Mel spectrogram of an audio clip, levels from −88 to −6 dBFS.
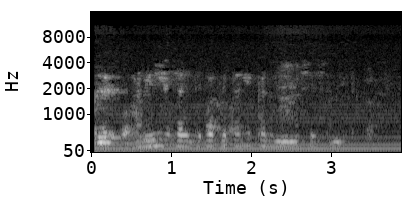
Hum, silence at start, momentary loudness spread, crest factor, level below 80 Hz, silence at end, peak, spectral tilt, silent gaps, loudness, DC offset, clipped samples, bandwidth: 50 Hz at -50 dBFS; 0.05 s; 13 LU; 20 dB; -56 dBFS; 0 s; -16 dBFS; -6.5 dB/octave; none; -37 LUFS; under 0.1%; under 0.1%; 11.5 kHz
